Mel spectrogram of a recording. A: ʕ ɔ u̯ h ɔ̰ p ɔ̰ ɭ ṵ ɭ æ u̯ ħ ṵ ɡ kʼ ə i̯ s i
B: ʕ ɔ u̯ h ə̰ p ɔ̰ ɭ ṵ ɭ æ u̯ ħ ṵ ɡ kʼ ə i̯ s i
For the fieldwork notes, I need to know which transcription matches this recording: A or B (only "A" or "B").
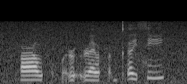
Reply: B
